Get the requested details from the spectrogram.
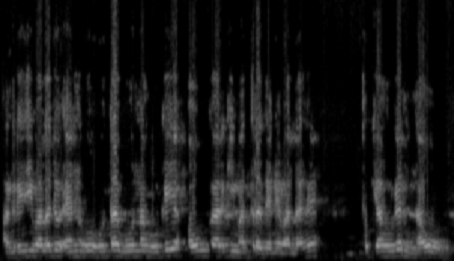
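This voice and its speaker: Male teacher in an online lesson, slightly high voice, spells out syllables slowly; distant, muffled mic. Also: little pitch movement. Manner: slow, drawn-out syllable-by-syllable demonstration. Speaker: Sanskrit pronunciation teacher.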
